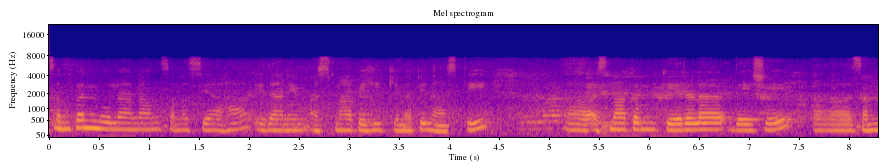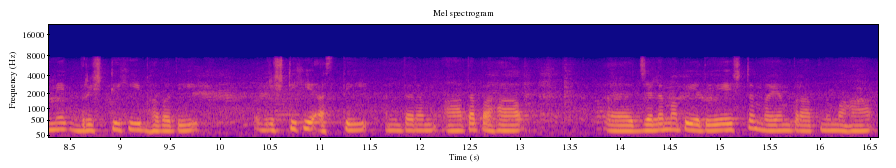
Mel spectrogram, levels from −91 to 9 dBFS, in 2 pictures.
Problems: constant background noise, continuous background conversations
